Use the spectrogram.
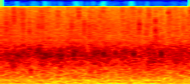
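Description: A convention crowd at the United States Hispanic Chamber of Commerce claps steadily for the Ford Motor Company, a dense, even wash of applause with no voices over it.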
